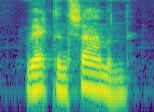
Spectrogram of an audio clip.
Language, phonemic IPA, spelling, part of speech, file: Dutch, /ˈwɛrᵊktə(n) ˈsamə(n)/, werkten samen, verb, Nl-werkten samen.ogg
- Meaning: inflection of samenwerken: 1. plural past indicative 2. plural past subjunctive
